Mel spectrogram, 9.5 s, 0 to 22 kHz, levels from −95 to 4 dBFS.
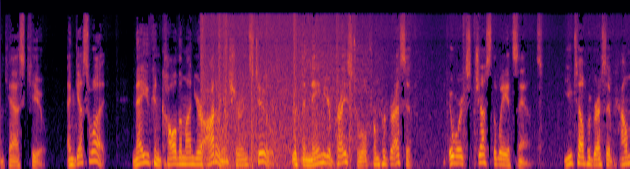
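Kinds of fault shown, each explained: Noise suppressor artifacts: Throughout the clip, the suppressor works frame by frame, pulling down each frequency band it judges to be steady background, here by about 17 dB. The background sinks in the gaps between phrases and swells back underneath the speech, so the residue moves with the talker instead of sitting still.
Noise suppressor catching up: From 2.99 s to 5.57 s, just after "can call them on", the room noise jumps by about 22 dB near the 3 s mark. The suppressor's noise estimate lags behind, so the louder background comes through with only about 9 dB of reduction at first. Over roughly 2.6 s the estimate adapts and the noise sinks down to the deeper, steadier level of cut heard elsewhere.
Speech cut by the noise suppressor: From 7.68 s to 8.06 s, right after "just the way it", the suppressor mistakes part of the speech for noise and turns it down by as much as about 19 dB, so a short stretch of speech sounds swallowed. 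A milder instance follows from 9.08 s to 9.31 s, dipping about 9 dB. In both, only around a sixth of a second of speech is actually pulled down, leaving those moments faint.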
